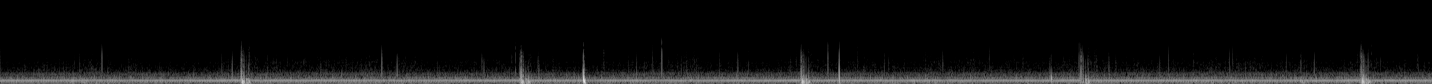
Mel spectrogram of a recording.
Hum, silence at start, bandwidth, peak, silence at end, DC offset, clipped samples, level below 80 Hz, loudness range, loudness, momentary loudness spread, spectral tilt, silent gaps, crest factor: 60 Hz at -45 dBFS; 0 s; 2.6 kHz; -2 dBFS; 0 s; under 0.1%; under 0.1%; -42 dBFS; 5 LU; -32 LUFS; 7 LU; -12.5 dB/octave; none; 30 dB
